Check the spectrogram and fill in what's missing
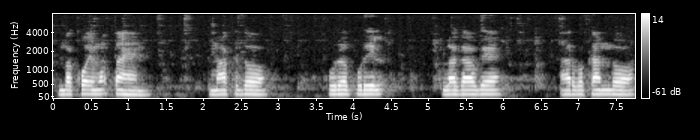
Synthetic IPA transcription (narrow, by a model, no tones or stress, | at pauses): bakɔʔɛmɔʔt̪aɦɛn | makʰd̪ɔ | puɾəpuɾil | laɡawɡɛ | aɾbəkʰand̪ɔ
